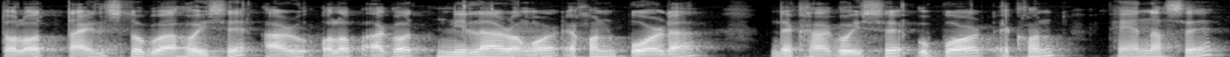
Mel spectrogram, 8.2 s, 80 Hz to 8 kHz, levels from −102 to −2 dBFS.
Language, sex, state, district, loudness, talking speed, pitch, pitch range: Assamese, male, Assam, Kamrup Metropolitan, -16 LUFS, 125 wpm, 115 Hz, 105-125 Hz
